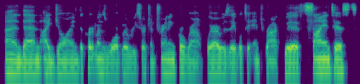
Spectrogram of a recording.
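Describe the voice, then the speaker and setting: A man with a Bahamian accent speaking as an expert guest in a radio interview, measured and formal. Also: low-pitched, vocal fry, mellow, no room sound, dull audio. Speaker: guest, marine biologist and sustainability coordinator. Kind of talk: radio interview, recounting career background.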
